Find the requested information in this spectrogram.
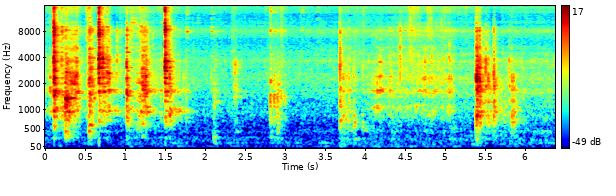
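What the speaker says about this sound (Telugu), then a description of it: "ఇవి కూడా వేసుకుని ఫ్రై చేసుకుందాం" Sun-dried urad dal vadiyalu frying in a pan, with a soft sizzle under repeated sharp clinks and scrapes of a utensil stirring against the metal, some close and loud, others lighter.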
